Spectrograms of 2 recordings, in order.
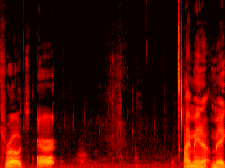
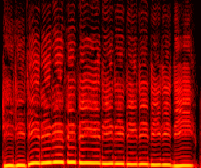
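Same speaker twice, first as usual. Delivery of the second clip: very high sung dee-dee chime; high falsetto celestial chime; high twinkling dee sound. Acted. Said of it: "I just do the voice thing".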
